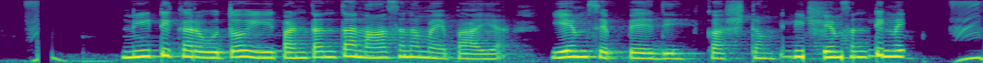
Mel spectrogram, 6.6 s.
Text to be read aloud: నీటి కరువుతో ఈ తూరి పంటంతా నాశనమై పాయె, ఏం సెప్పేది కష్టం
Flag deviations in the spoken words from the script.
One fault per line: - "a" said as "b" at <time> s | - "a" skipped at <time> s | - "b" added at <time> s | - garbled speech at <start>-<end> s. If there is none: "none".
- "తూరి" skipped at 1.8 s
- garbled speech at 5.2-6.0 s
